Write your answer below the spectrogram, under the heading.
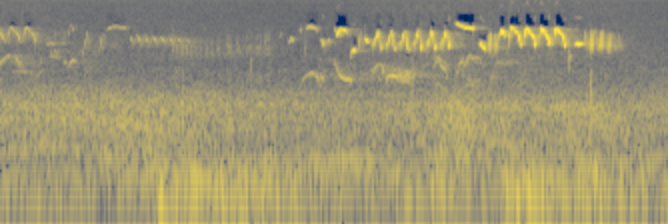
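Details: Soft, distant-sounding trills open, then a Eurasian wren bursts into loud, rapid, high trilling and buzzy rattles lasting about three seconds.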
